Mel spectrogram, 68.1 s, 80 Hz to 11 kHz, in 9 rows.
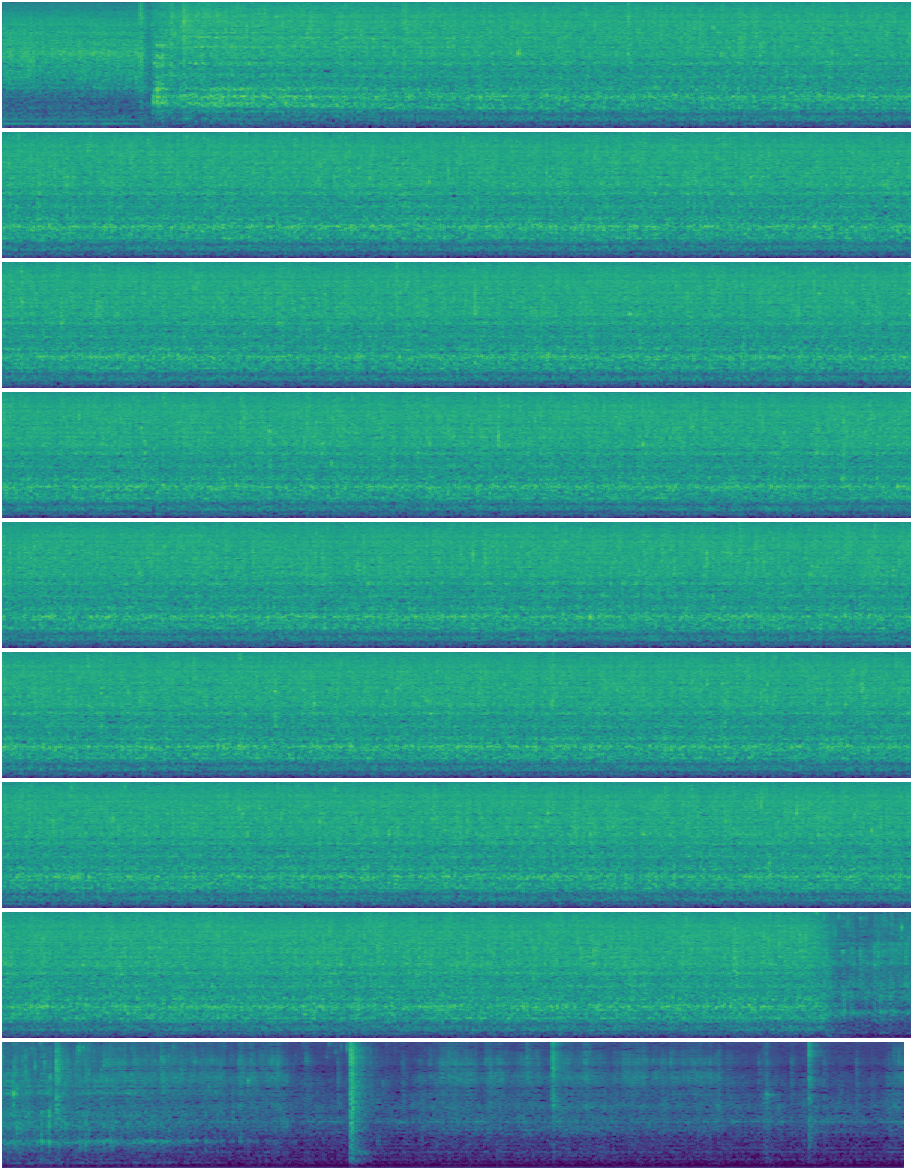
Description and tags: noise of a washing machine filling with water. Sennheiser ME66+AKGCK94>shurefp24>iRiverH120, decoded to mid-side stereo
